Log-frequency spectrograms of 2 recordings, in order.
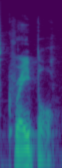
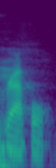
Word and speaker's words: Grapple: I just realized I've been saying the name wrong of this product for the whole time it's it's grapal of course it's grapal why is it not grapple I've only read it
